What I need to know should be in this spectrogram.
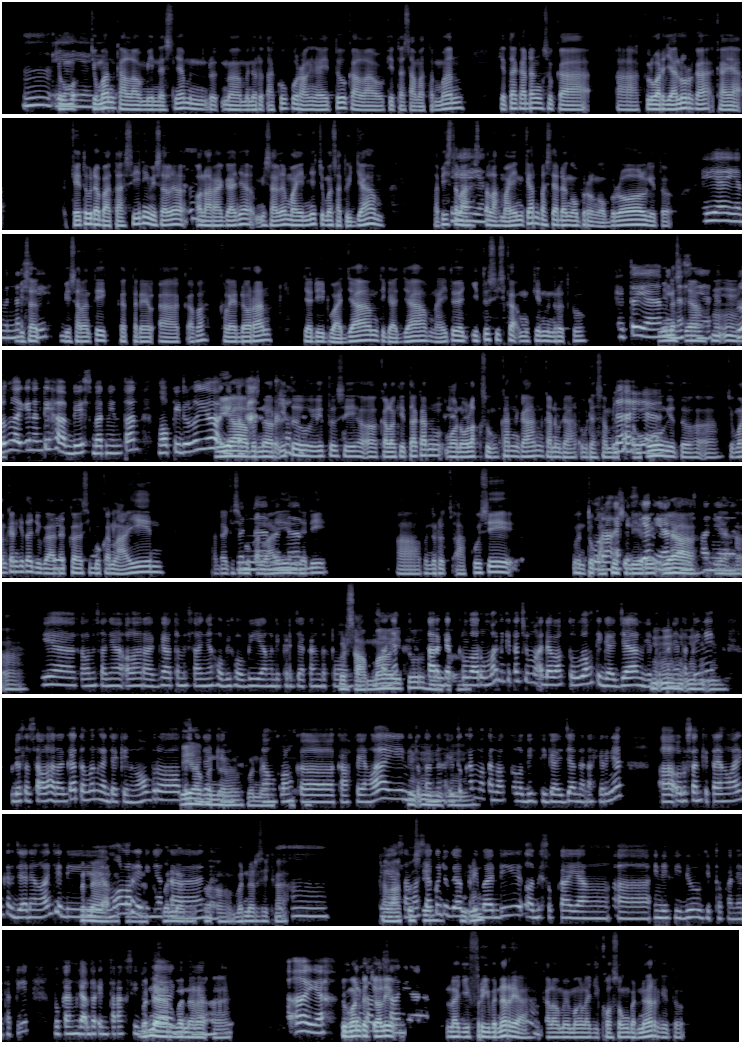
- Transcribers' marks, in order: "keteledoran" said as "keledoran"; laugh; laughing while speaking: "Nah"; laughing while speaking: "iya"; in English: "free"
- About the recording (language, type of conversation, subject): Indonesian, unstructured, Bagaimana hobi membantumu mengatasi stres?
